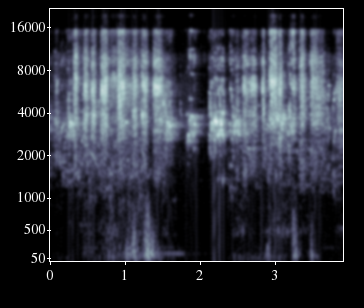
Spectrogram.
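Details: Budgies during breeding season chatter loudly and continuously, rapid high squeaky chirps and warbles layered together, with low thumping knocks underneath and a brief lull around the two-second mark.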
